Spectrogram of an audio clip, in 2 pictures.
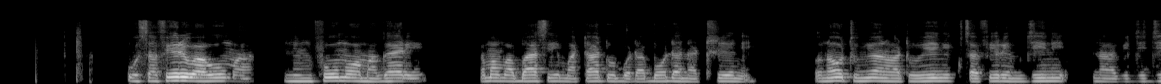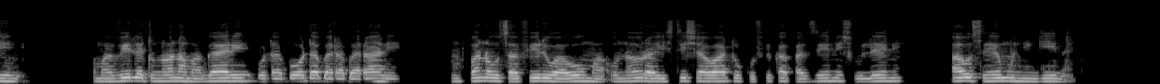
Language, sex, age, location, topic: Swahili, male, 18-24, Nairobi, government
